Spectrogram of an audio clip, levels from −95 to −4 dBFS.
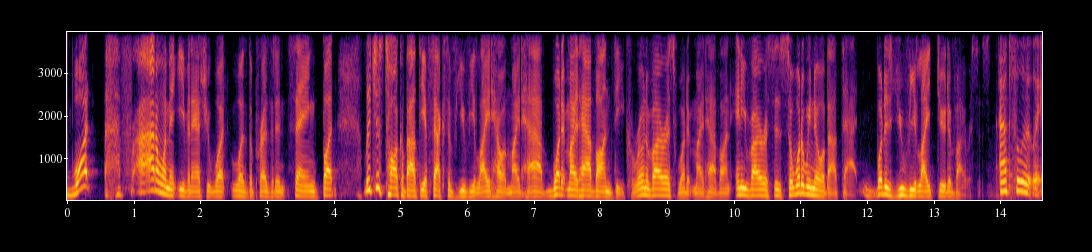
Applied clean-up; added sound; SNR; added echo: none; none; none; none.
